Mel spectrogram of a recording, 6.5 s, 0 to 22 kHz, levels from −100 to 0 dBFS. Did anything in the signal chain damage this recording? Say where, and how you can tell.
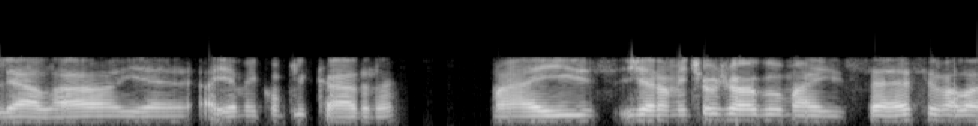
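Yes. The codec stage has imposed iLBC coding on the whole clip. The speech is confined to roughly 250 Hz to 3.7 kHz and sounds plainly rough and synthetic. Each 30 ms frame's excitation is coded independently, which fits the 13.33 kbps iLBC mode.

At the network stage there are lost iLBC frames from 4.99 s to 5.01 s. The decoder fills the hole by repeating the last pitch cycle with added noise, heard as a brief buzzy held vowel. The short gap points to a single lost 30 ms frame, and the speech recovers immediately.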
